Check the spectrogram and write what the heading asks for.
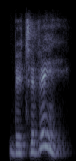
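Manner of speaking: BTV with the final ভি drawn out; stress on last letter. Shown as a demonstration. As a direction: lean hard on ভি in BTV. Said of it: "বিতে জোর হবে".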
